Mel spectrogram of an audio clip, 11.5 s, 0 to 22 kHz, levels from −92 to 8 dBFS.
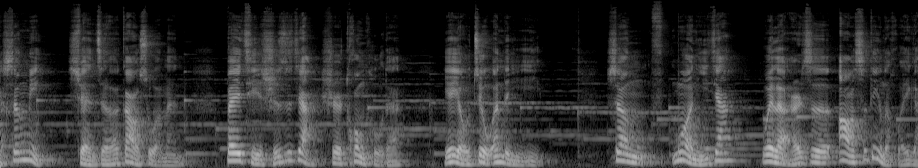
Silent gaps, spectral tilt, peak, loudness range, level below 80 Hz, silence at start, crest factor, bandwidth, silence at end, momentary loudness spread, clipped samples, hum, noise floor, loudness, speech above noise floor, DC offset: none; -5.5 dB/octave; -12 dBFS; 3 LU; -62 dBFS; 0 s; 18 dB; 19 kHz; 0 s; 15 LU; under 0.1%; none; -52 dBFS; -29 LUFS; 24 dB; under 0.1%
